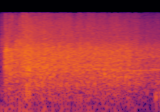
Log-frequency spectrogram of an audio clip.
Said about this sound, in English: There was applause like this in waves, and it went on for several minutes.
